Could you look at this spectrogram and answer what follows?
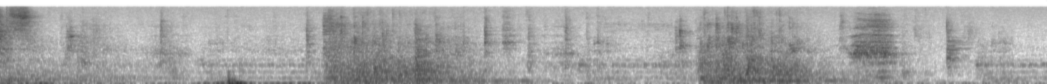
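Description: Elevator doors sliding, heard from inside the lift: a sharp knock about two seconds in, then two longer sliding rumbles.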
